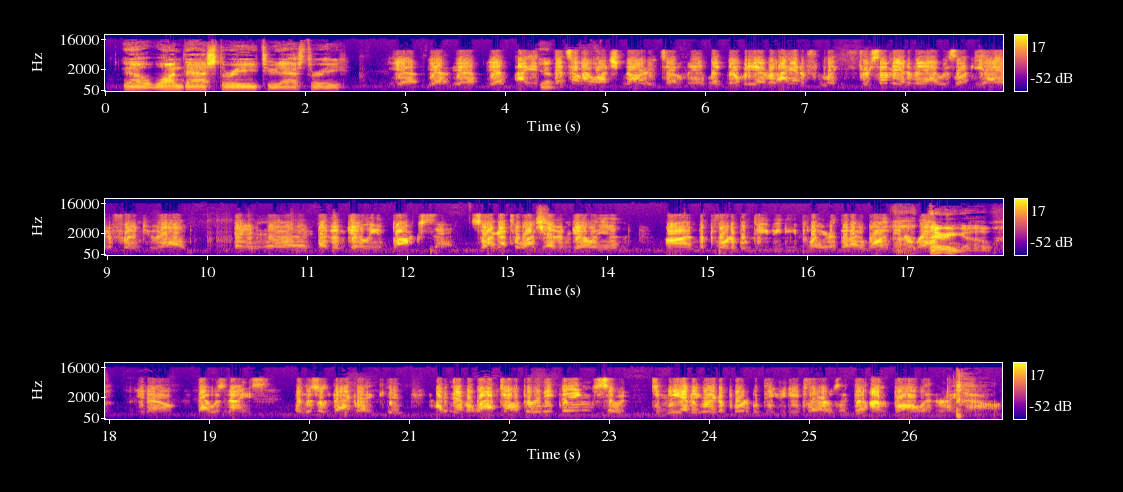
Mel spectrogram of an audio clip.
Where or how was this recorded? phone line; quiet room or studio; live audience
phone line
